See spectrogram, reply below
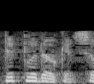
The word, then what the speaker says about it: Diplodocus: The dinosaur described in Job, they say, is probably a Diplodocus, and I'm not sure I pronounced that right. That's pretty close. Diplodocus.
